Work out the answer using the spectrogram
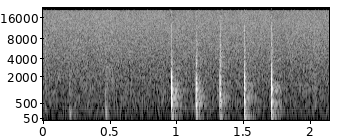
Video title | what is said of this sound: How to Make Rustic Italian Bread - Hearty Soups & Rustic Breads - Homemade Italian Bread Recipe | nice Hollow tap on the bottom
